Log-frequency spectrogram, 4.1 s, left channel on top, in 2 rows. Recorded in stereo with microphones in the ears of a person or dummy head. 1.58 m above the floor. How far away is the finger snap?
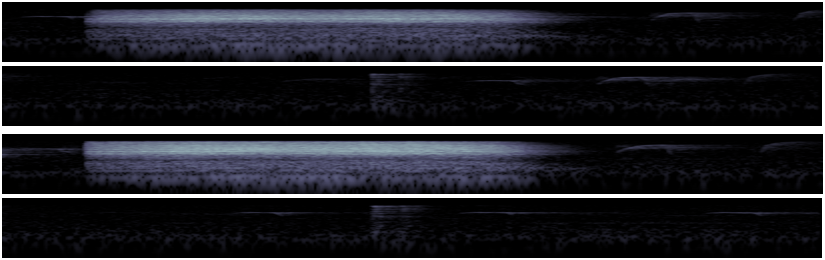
About 1.8 m.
